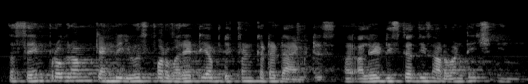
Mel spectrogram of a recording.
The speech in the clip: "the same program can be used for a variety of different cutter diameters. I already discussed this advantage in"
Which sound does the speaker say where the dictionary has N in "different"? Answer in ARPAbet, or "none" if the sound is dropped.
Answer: N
